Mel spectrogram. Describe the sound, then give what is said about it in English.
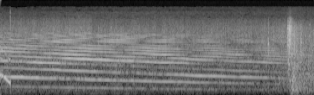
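A police car siren as the car speeds round a corner: a loud, steady wailing tone rich in harmonics, its pitch sliding slowly downward, with a brief noisy burst near the end. “A police car speeds round the corner just after the trucks have disappeared.”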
